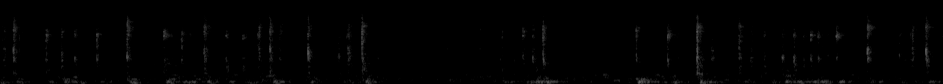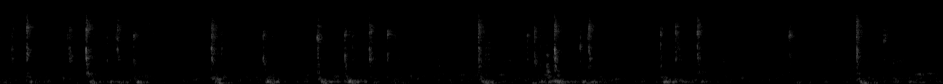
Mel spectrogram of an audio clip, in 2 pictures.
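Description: A programmer types code on a computer keyboard in a quiet room, with rapid irregular clicks of keys in bursts and short pauses, close and fairly soft.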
